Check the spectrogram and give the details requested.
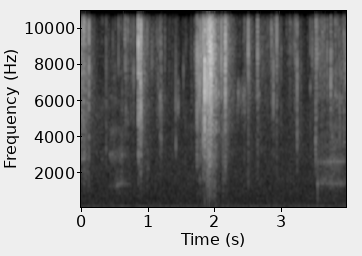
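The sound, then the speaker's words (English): A packaged Italian snack is opened and bitten: a sharp crisp crunch stands out midway, with a lighter crackle before it and soft rustling near the end. No one speaks. “Packaging is opening, and I am starting to chew.”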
